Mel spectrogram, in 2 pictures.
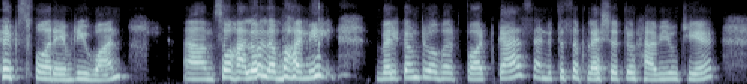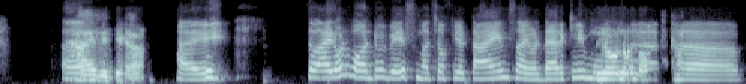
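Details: Adult host who stammers and also has hearing loss, speaking naturally while introducing a podcast guest; repetitions and fillers are audible; stammering.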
